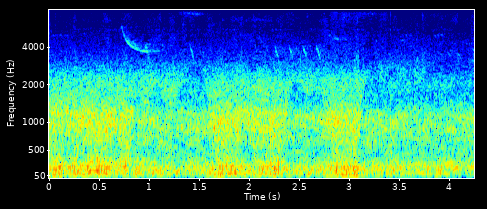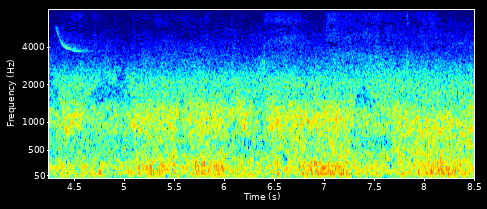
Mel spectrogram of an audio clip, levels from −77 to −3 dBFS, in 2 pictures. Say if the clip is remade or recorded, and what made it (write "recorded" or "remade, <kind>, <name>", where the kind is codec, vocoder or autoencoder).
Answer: recorded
